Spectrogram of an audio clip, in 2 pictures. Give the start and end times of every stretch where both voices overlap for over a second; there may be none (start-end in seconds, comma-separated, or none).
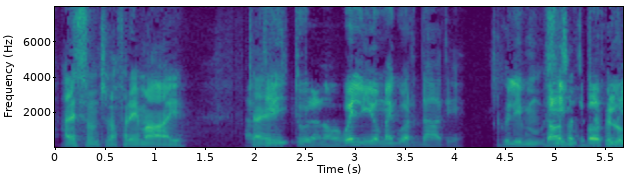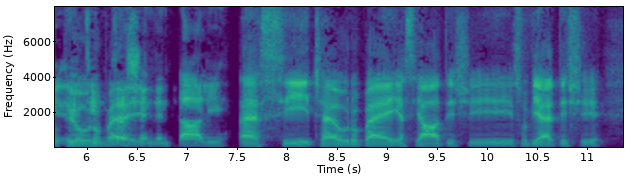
4.9-6.7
